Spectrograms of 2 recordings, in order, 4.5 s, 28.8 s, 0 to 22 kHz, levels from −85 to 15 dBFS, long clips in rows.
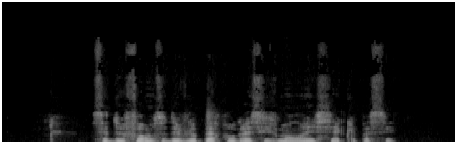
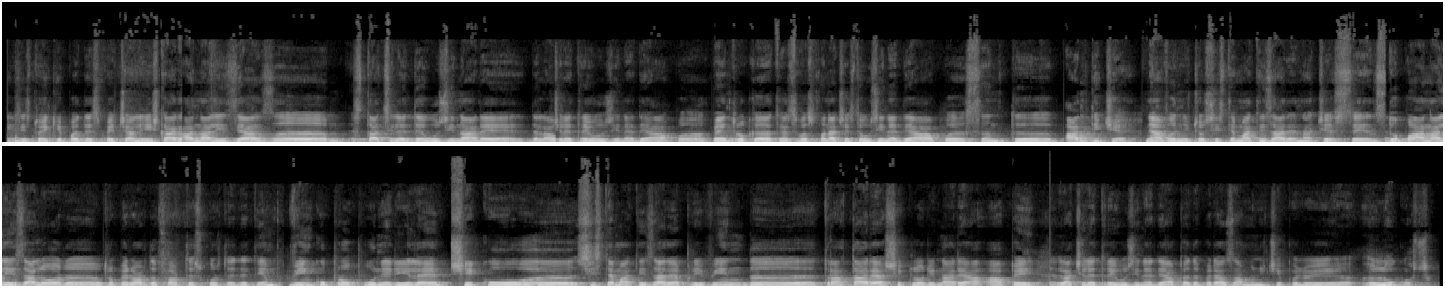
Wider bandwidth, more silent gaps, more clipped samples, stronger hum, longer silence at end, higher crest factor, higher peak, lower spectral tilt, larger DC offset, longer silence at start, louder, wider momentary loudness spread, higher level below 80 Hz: second, 16 kHz vs 18.5 kHz; neither; neither; neither; first, 0.6 s vs 0.15 s; first, 20 dB vs 12 dB; second, -10 dBFS vs 0 dBFS; about the same, -6.5 dB/octave vs -7.5 dB/octave; neither; first, 0.5 s vs 0.05 s; second, -30 LUFS vs -12 LUFS; first, 11 LU vs 6 LU; second, -74 dBFS vs -40 dBFS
